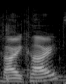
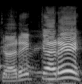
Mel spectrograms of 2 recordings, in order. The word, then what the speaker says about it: kare kare: How do you pronounce this? Kari kari? Kari kari? Kare kare!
